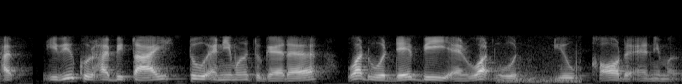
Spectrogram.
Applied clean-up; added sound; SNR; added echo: none; Purr; 17 dB; none.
